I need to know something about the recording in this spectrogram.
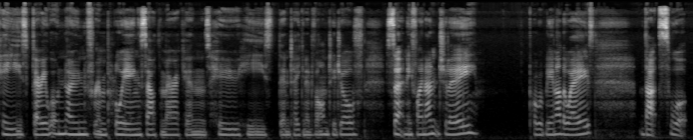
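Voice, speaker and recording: A British woman talks straight to her viewers in a relaxed, rambling way, stopping and restarting her sentences often. Her voice sits a little low. The sound is dry and close, with no room around it. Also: vocal fry, dry recording. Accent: British English. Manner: chatty, many fillers and restarts. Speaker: vlogger. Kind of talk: casual storytelling to camera.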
